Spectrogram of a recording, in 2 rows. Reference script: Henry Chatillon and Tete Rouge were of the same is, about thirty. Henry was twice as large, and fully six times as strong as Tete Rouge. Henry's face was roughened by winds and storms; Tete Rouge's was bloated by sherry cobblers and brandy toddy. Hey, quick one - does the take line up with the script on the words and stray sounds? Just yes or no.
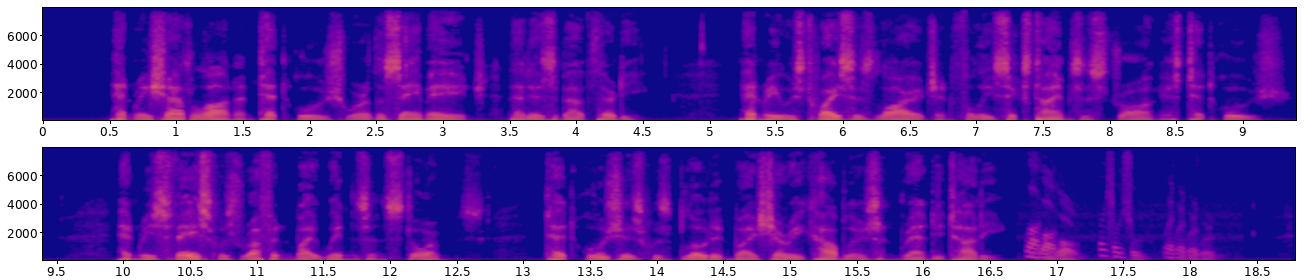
no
